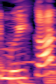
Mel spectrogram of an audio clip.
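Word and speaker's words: 六日: Like if you say Muika, that is the 6th day of the month. Muika. So it's not old, it's just another pronunciation.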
